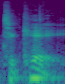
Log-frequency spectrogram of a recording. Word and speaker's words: Takei: This dude says it's Takei. That's right, Takei. I'm sorry, I spelled it The Takai. least you can do is pronounce my name right.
